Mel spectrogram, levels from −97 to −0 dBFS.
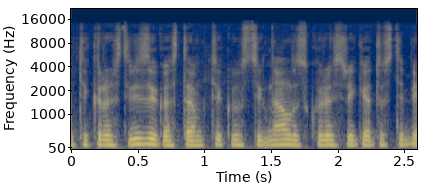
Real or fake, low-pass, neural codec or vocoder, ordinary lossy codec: fake; 14.4 kHz; vocoder, 48 kHz, 128 mel bands, Vocos; Opus, 64 kbps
